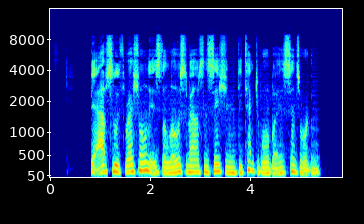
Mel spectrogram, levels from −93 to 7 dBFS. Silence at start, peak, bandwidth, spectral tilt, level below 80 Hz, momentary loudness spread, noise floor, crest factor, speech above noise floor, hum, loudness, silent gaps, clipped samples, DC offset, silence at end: 0.8 s; -10 dBFS; 9.2 kHz; -6 dB/octave; -60 dBFS; 6 LU; -73 dBFS; 16 dB; 47 dB; none; -26 LUFS; none; under 0.1%; under 0.1%; 0.5 s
